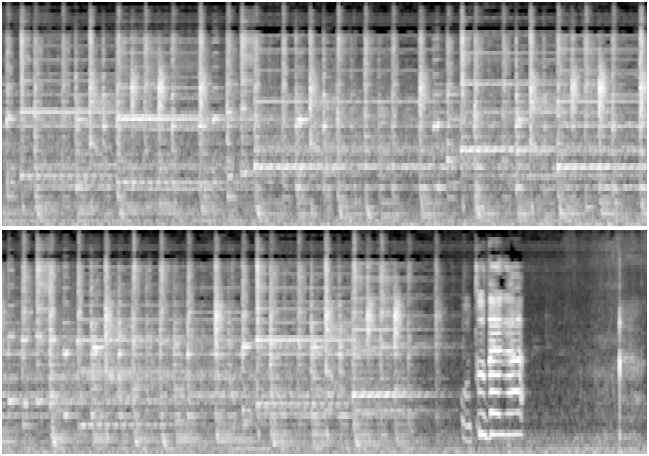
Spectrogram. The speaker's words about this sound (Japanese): はい、これが音高のジングルでございます。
